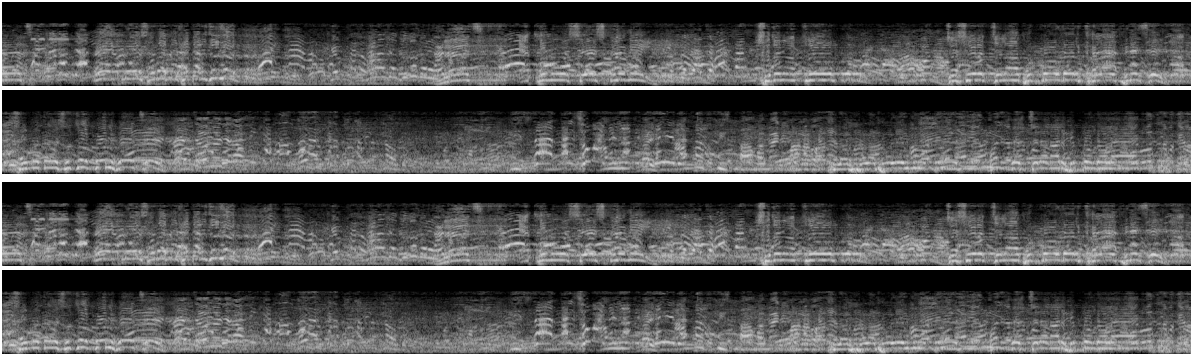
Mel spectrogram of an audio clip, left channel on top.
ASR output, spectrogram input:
এই আপনারা সবাই মাঠে বেরিয়ে যান। ম্যাচ এখনো শেষ হয়নি। শুধুমাত্র যশোর জেলা ফুটবল দল খেলায় ফিরেছে। সমতা সূচক গোল হয়েছে। জেলা নারী ফুটবল দল 1,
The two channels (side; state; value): both; identical; correlation 1.00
